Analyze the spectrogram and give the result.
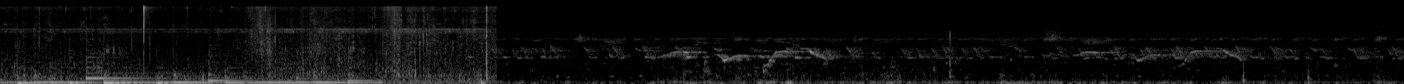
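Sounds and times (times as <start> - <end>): steady high buzz: 0.0 - 5.0
songbirds chirping and whistling: 0.0 - 14.0.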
